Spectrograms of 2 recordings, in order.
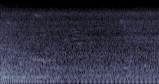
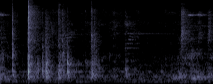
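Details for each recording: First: Honda Moove scooter after repair of surging, hesitation and hard starting (fuel pump pressure found dropping fast); now a steady, even idle with a regular firing beat, no stumbling, responding well. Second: Honda Moove scooter that is hard to start after being parked, battery recently charged but weak: key and switch clicks, then a long starter whir with a thin whine that never catches; kick start also fails.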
